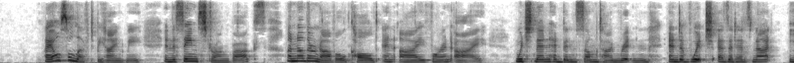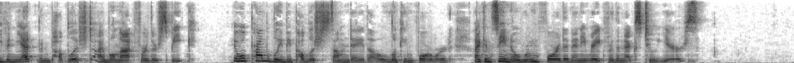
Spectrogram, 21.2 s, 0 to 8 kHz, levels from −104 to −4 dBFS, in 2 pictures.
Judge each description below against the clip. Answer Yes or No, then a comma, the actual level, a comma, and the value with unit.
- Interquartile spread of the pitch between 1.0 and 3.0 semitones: No, average, 4.3 semitones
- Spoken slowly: No, average, 185 wpm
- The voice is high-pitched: Yes, high, 210 Hz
